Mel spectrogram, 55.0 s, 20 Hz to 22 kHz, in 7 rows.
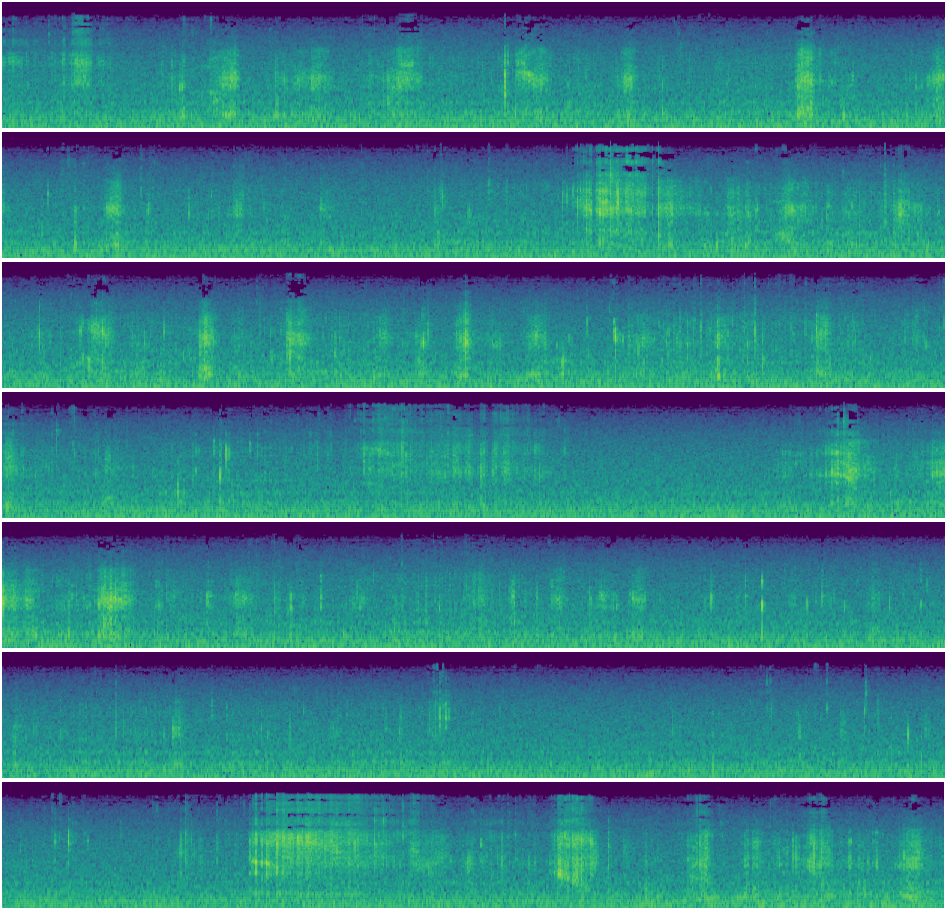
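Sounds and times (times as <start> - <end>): crunchy bites and chewing: 11.4 - 28.3, 30.1 - 36.9, 48.6 - 55.0.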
